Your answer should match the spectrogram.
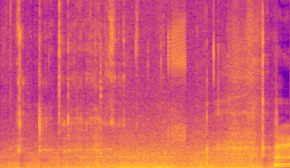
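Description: Steady rumbling background noise that swells over the first second and then holds, with a few light clicks from the small streaming box being handled.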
